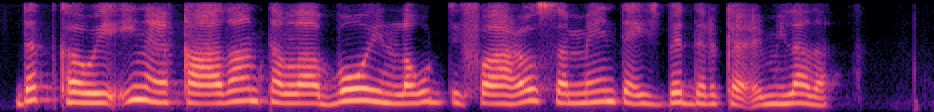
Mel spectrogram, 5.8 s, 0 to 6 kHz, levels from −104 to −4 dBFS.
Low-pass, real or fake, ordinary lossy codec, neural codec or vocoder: 5.4 kHz; fake; none; codec, 16 kHz in and 24 kHz out, 0.9 kbps, LongCat-Audio-Codec, fine tuned four codebook decoder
